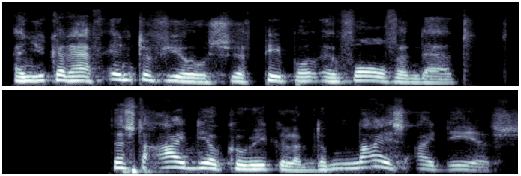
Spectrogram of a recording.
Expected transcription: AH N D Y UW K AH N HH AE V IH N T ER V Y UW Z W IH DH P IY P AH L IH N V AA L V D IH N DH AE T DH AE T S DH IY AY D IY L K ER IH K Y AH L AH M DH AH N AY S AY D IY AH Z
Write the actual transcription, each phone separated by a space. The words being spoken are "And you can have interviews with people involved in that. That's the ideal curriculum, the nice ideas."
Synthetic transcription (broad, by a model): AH N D Y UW K AH N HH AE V IH N T ER V Y UW Z W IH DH P IY P AH L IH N V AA L V IH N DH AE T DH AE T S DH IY AY D IY L K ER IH K Y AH L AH M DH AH N AY S AY D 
